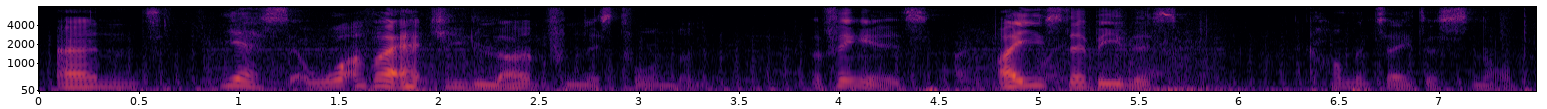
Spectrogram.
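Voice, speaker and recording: A man's voice: very animated, normal speed, fairly bright tone, a little hiss or hum. A man chatting casually about gaming commentary, rambling and correcting himself as he goes. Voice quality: says he has a high voice.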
